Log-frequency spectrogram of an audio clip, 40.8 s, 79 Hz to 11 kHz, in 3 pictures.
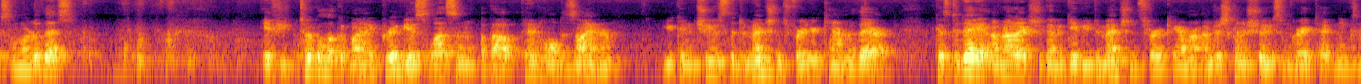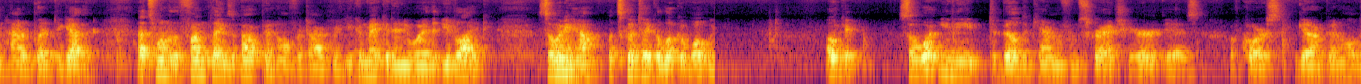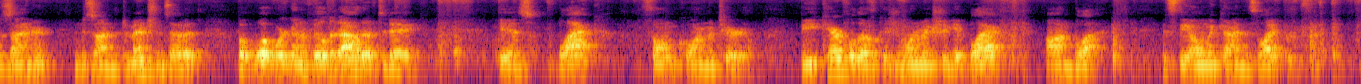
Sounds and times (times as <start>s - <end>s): Speech: 0.0s - 0.9s, 2.6s - 20.8s, 21.8s - 31.5s, 32.2s - 40.6s.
